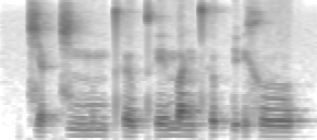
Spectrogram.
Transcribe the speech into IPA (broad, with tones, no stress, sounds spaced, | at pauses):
t͡ɕ a˨˩ k̚ t͡ɕ ə˧ n m ə˧ m t̪ʰ ə˨˩ w t̪ʰ e˨˦ m a˧ ŋ t̪ʰ ə˦˥ p̚ ɗ ḛ˧˥ x o˧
